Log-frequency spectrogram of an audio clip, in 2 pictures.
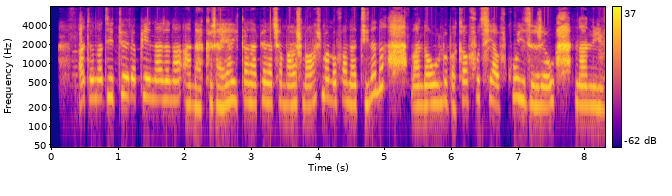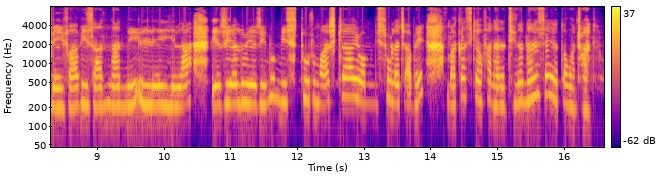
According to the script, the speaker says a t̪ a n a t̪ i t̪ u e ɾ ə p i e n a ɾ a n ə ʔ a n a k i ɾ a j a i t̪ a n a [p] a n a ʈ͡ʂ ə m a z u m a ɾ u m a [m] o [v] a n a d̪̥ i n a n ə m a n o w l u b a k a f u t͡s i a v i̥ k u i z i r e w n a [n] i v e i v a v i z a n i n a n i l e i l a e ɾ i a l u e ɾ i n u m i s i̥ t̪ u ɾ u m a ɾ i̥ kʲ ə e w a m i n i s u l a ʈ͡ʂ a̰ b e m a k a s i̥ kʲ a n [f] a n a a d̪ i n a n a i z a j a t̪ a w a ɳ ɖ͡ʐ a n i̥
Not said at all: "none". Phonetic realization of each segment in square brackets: p, n, f, n, f

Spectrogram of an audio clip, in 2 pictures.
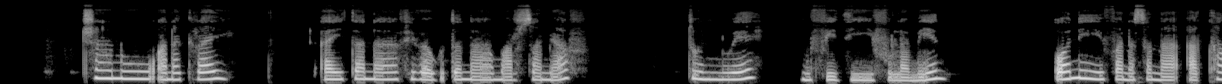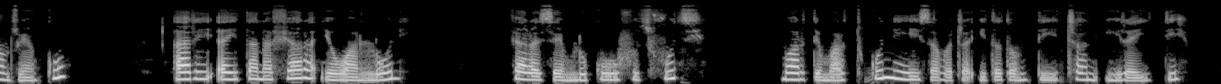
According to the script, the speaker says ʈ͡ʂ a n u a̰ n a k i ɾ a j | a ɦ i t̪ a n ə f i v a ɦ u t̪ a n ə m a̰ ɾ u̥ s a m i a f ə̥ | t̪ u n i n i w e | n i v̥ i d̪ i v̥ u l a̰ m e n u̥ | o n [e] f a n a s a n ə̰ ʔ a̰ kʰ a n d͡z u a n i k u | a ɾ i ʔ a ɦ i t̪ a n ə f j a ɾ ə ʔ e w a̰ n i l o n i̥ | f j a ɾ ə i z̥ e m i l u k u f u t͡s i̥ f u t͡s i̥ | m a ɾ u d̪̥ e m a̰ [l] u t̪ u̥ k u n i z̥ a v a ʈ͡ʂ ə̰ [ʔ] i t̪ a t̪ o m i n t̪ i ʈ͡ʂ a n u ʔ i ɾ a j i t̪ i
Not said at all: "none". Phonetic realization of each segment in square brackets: i, ɾ, ʔ

